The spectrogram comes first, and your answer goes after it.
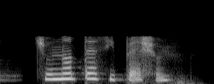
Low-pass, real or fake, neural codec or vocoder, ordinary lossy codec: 3.6 kHz; fake; codec, 16 kHz, about 1 kbps, DyCAST, with the encoder's durations; Opus, 24 kbps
